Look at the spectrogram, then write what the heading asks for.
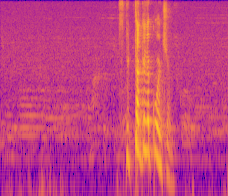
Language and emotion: Russian, angry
